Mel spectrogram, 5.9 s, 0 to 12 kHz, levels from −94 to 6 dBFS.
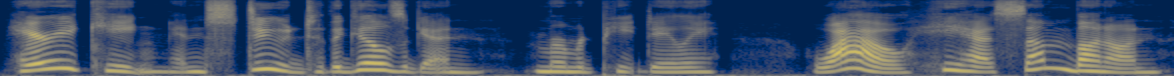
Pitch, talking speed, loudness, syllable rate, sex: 230 Hz, 175 wpm, -21 LUFS, 4.9 syllables/s, female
